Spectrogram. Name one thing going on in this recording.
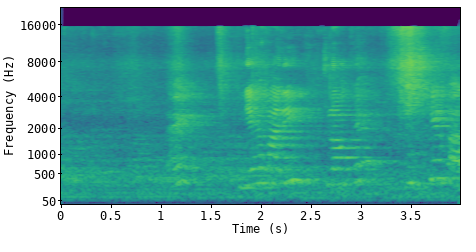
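A woman speaks clearly, close by.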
